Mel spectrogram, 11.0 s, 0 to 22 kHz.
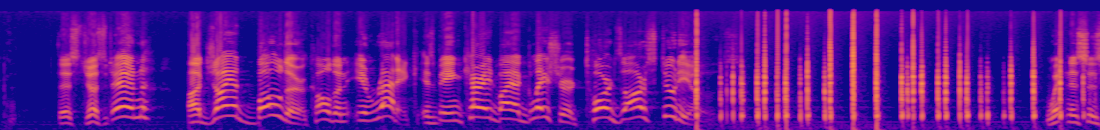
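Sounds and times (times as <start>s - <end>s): sharp percussive taps and knocks: 7.0s - 11.0s.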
